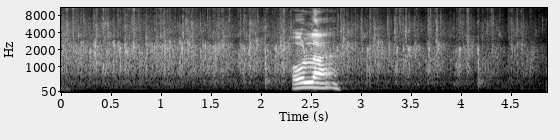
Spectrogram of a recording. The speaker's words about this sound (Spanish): Y si ya lo entendiste, dale un aplauso al Señor y dile, ay papá.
